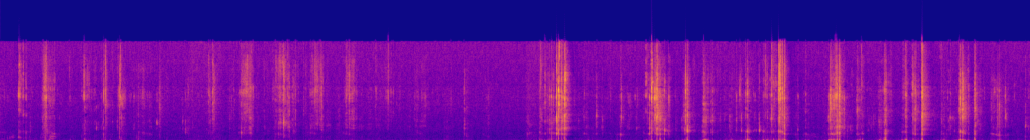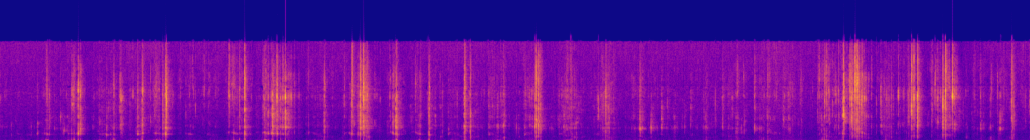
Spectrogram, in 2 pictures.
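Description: A dog biting and chewing raw meat and bone, likely a duck neck, with wet crunches. The crunching is faint for the first eight seconds or so, then louder and more frequent.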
